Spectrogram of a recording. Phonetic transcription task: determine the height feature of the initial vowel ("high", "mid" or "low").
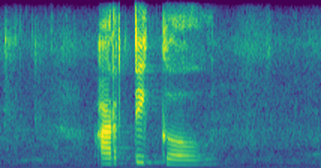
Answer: low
